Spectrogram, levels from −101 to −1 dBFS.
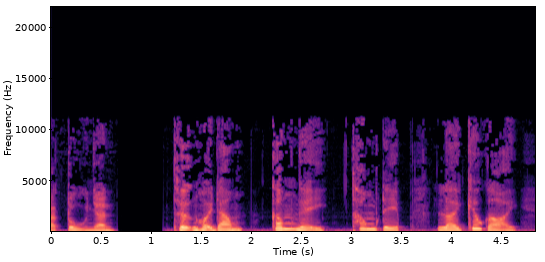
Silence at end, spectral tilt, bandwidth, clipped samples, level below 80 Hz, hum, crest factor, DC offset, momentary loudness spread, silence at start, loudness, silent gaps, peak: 0.2 s; -8 dB/octave; 11 kHz; under 0.1%; -52 dBFS; none; 18 dB; under 0.1%; 11 LU; 0 s; -22 LUFS; 0.70-1.09 s; -4 dBFS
